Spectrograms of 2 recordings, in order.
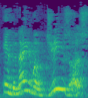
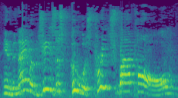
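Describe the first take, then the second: First: Said in the usual way. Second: Mock exorcist's command. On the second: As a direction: intone it like a self-important exorcist. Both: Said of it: "And they said".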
